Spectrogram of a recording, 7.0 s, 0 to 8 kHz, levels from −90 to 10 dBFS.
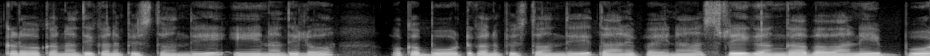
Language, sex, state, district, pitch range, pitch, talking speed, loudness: Telugu, female, Telangana, Nalgonda, 195-205 Hz, 195 Hz, 130 wpm, -17 LUFS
